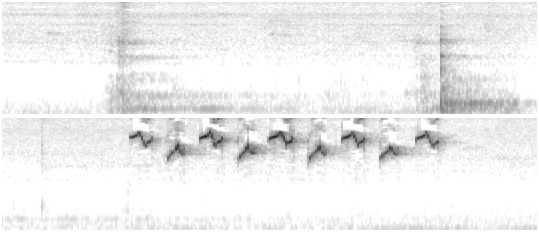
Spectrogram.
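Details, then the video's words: Gelatik batu, the cinereous tit, in gacor song: after two dull knocking thuds, a quick burst of about nine high, sharp, down-slurred chirps follows in steady rhythm near the end. "Awas Gelatik Batu anda Ikut Gacor"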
